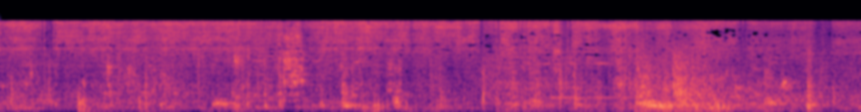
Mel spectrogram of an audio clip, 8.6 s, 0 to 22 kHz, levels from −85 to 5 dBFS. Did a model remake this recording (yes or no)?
no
